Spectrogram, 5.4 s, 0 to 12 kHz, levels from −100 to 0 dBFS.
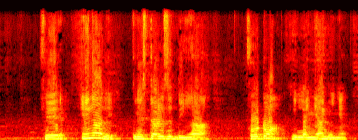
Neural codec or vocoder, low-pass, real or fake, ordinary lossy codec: vocoder, 48 kHz, 128 mel bands, Vocos; 10.8 kHz; fake; MP3, 96 kbps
